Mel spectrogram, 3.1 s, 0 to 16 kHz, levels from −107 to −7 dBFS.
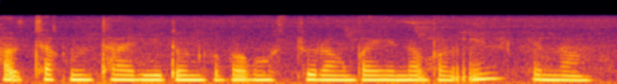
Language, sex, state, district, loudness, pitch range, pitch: Garo, female, Meghalaya, South Garo Hills, -15 LUFS, 195-205 Hz, 200 Hz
